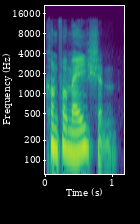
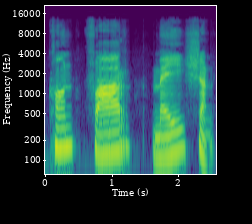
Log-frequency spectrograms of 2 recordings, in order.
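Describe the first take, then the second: First: "কনফার্মেশন" said whole as kon-fo-mei-shon; silent R. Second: "কনফার্মেশন" very slowly, broken as kon-far-mei-shon; syllable by syllable. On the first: Teacher models the rule, r before m dropped. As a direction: leave out the r in "কনফার্মেশন". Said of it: "আর এর উচ্চারণটা হবে না". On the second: Teacher spells out the example, syllables drawn apart. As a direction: break "কনফার্মেশন" into separate syllables, r shown. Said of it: "এটা ছিল". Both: Shown as a demonstration.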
